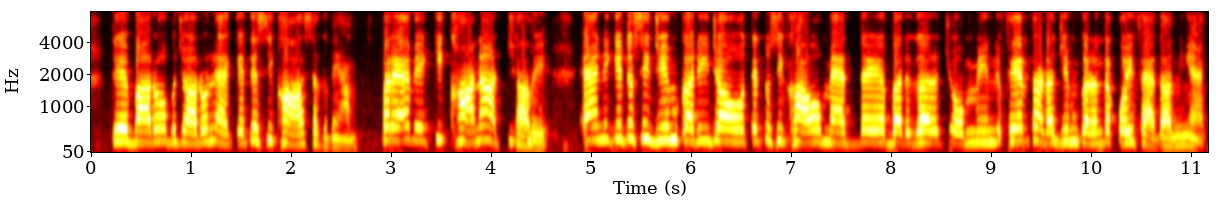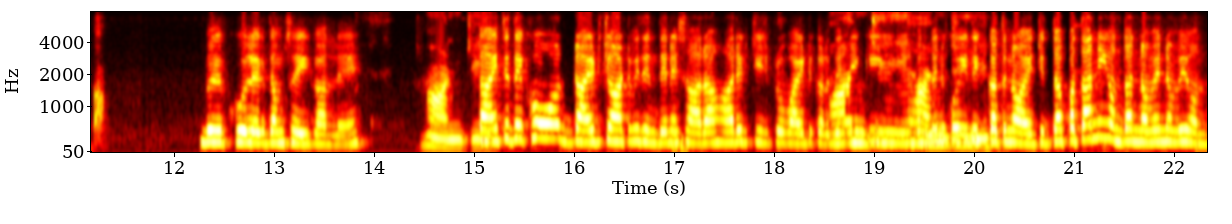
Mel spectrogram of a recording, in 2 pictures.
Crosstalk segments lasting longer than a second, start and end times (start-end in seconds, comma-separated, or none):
18.6-20.2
